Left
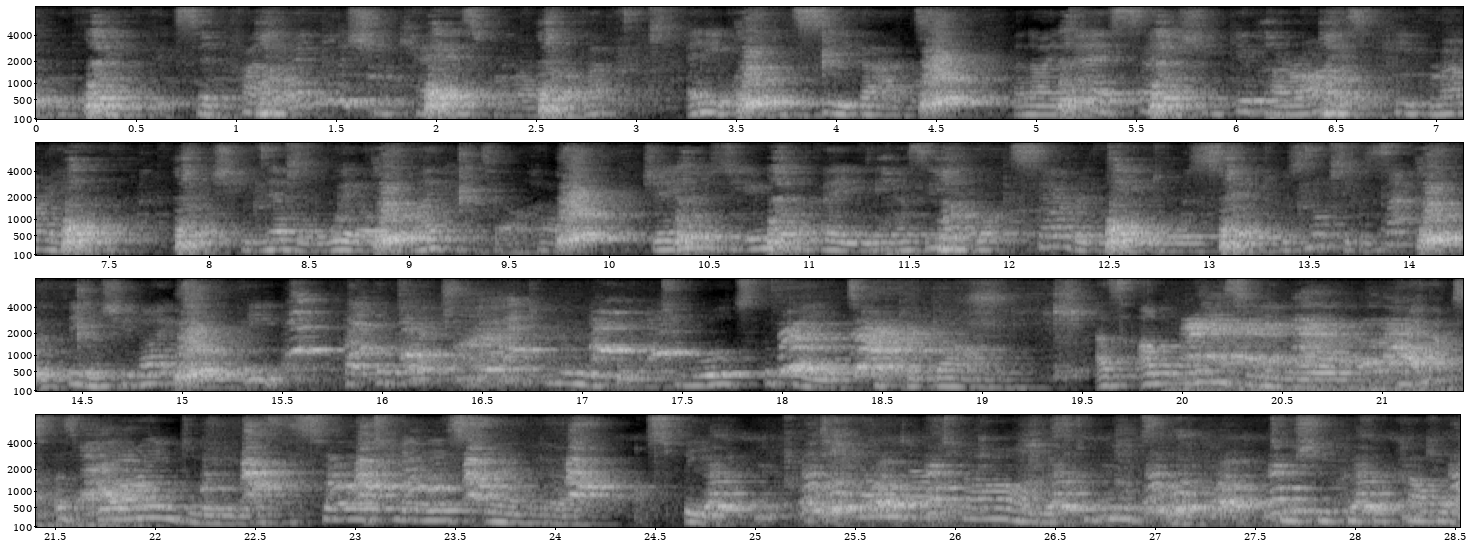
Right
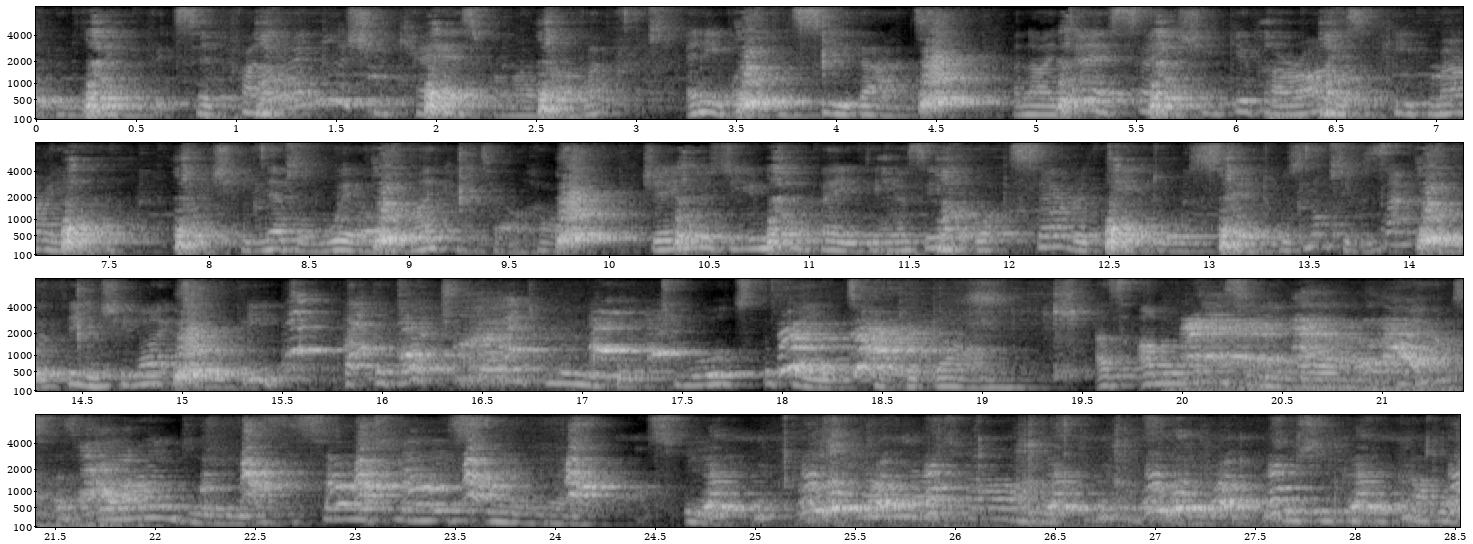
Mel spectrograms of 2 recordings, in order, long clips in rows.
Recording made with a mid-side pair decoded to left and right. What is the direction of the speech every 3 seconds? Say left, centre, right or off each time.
right, right, right, right, right, right, centre, left, left, left.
